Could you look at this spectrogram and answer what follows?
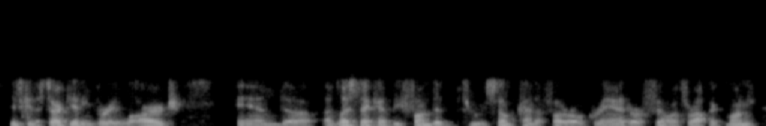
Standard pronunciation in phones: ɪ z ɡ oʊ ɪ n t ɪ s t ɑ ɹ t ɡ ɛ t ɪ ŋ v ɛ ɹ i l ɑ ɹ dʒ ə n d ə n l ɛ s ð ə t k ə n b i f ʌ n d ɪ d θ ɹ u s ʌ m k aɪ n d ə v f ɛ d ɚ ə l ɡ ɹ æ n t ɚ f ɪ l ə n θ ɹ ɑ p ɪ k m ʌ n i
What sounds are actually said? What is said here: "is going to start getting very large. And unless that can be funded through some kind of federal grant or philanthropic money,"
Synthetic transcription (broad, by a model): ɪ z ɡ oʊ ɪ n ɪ s t ɑ ɹ t ɡ ɛ t ɪ ŋ v ɛ ɹ i l ɑ ɹ dʒ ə n ə n l ɛ s ð ə t k ə n b i f ʌ n d ɪ d θ ɹ u s ʌ m k aɪ n d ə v f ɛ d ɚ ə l ɡ ɹ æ n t ɚ f ɪ l ə n θ ɹ ɑ p ɪ k m ʌ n i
